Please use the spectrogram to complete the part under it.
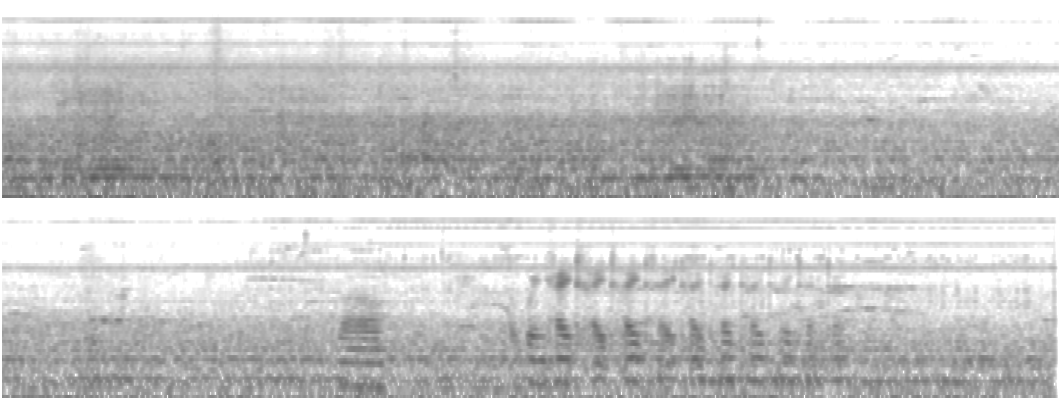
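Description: A cable car cabin rumbles low and steadily as it glides along the cable.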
